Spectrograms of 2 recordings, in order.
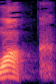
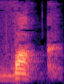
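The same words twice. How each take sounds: First: The word begins with rounded-lip w sound. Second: The word begins with a v sound. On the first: The speaker calls it right. "باید بگین walk ... در واقع دهان لبها گرد میشه" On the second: The speaker calls it wrong. "W رو شما نباید بگین walk، این و وی هست"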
